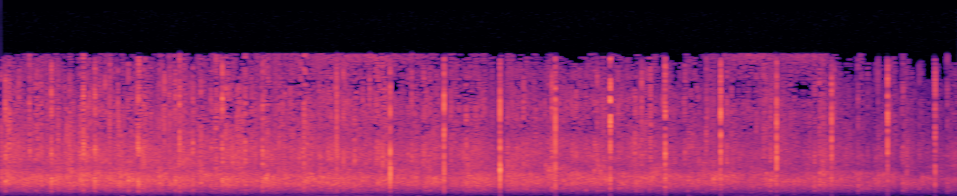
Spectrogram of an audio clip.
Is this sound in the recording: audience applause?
yes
